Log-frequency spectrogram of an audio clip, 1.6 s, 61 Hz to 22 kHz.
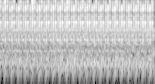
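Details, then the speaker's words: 1987 Suzuki LT300E single-cylinder ATV at idle after oil change to 10W-40 and cam tensioner reset: light quick metallic valve tick, quieter than before; owner suspects valve adjustment, may recheck valves. "so I'll turn her on and pull her over and see if the tick's quiet it down any okay so you can still hear the tick but it's considerably less than what it was so"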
